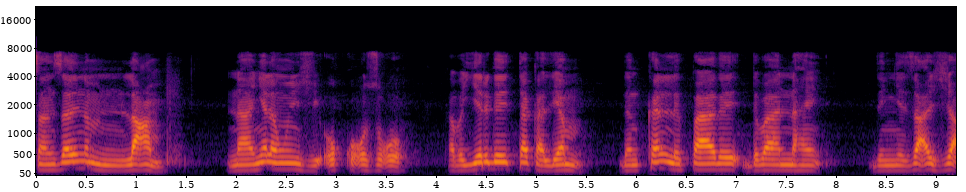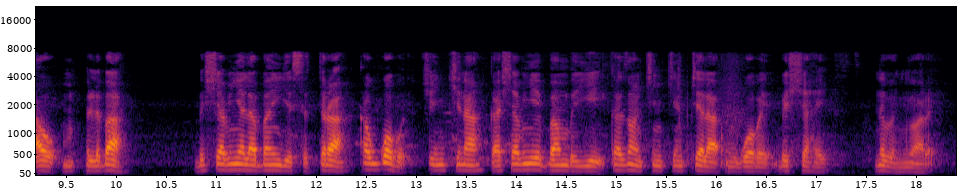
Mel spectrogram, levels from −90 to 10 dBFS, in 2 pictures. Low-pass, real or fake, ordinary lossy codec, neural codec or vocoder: 7.2 kHz; real; Opus, 64 kbps; none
